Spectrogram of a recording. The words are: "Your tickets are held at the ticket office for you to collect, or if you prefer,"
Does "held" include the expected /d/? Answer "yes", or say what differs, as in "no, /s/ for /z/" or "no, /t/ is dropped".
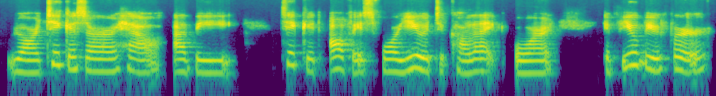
no, /d/ is dropped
